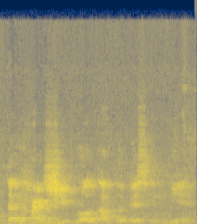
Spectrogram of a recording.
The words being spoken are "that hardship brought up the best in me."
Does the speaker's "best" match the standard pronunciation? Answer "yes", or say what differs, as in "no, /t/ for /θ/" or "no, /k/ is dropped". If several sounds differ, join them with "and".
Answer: no, /t/ is dropped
